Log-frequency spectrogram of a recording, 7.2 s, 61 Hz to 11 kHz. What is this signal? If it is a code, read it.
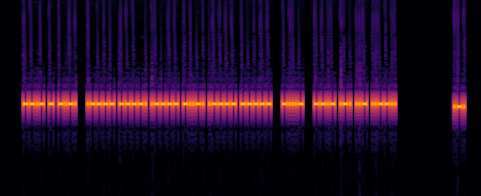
Morse code, heard as a keyed tone, about 50 wpm, 700 Hz. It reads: QTC 191/10 <BT> QRU? R
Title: Worked All Europe DX Contest - QTC Exchange with Repeats - 50wpm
